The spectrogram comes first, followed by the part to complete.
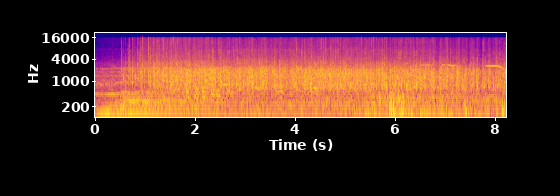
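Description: Audience applauding, starting just after the recited poem ends, over held low notes of background music.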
